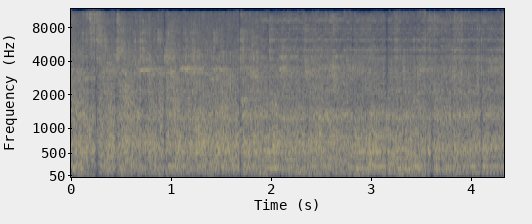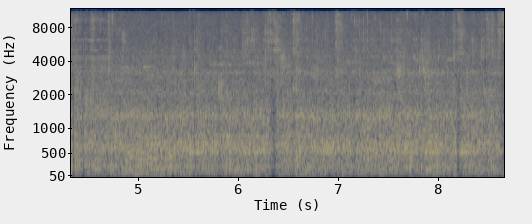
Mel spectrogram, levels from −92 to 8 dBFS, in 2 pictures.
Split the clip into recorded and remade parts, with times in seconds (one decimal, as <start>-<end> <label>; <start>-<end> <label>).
0.0-1.9 recorded; 1.9-4.7 remade; 4.7-8.7 recorded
